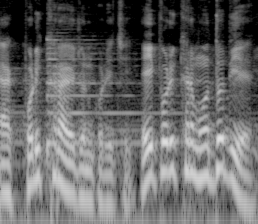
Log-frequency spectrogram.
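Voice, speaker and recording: An elderly village patriarch, acted by a man in a cartoon folk tale. His intonation rises and falls widely as he delivers measured, commanding pronouncements. Music plays clearly behind him. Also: a little high, sing-song. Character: elderly village headman, father of three grown sons.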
